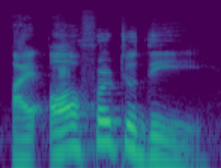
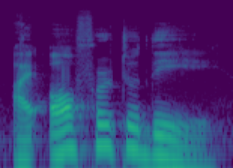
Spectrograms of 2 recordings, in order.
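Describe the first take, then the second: Both takes have the same delivery.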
